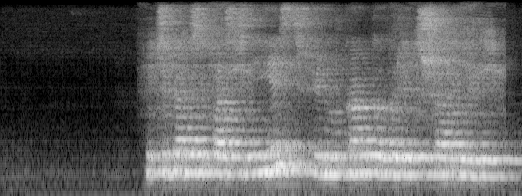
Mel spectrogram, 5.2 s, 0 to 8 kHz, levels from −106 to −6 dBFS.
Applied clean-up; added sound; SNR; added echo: neural separator model SepFormer DNS4.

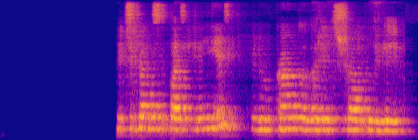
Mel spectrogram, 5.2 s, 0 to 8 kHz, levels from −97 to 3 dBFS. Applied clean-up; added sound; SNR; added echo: neural mask model DeepFilterNet 3.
